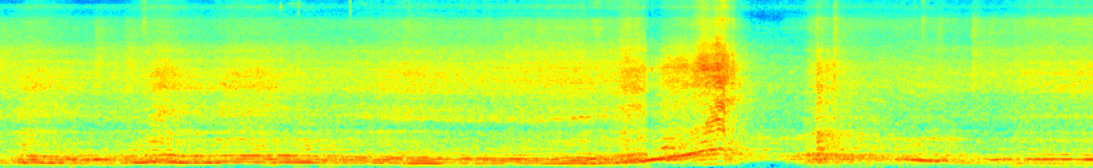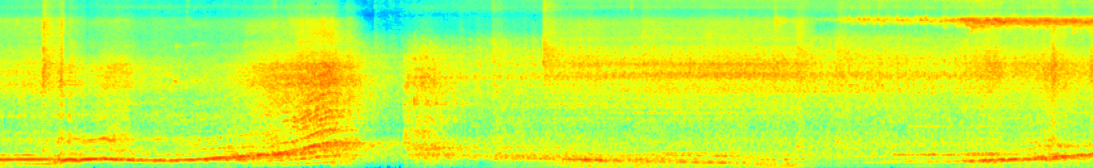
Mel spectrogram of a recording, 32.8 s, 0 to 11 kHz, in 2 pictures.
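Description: Lamborghini Aventador S's V12 engine running at low speed inside a concrete underground car park, its revs climbing sharply and falling back twice, about ten and about twenty seconds in.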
